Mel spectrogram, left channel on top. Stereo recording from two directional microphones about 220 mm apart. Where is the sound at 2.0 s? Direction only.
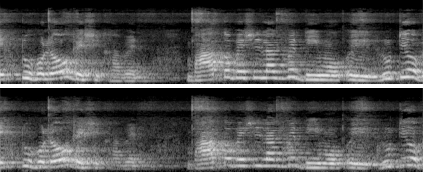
50° left (ahead or behind).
